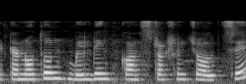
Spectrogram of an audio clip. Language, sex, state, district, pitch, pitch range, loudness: Bengali, female, West Bengal, Jalpaiguri, 235 Hz, 230-250 Hz, -15 LUFS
